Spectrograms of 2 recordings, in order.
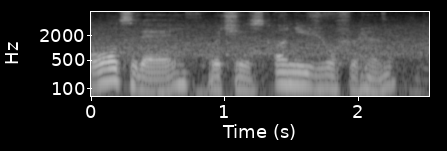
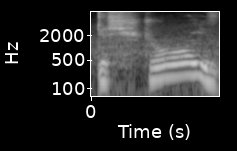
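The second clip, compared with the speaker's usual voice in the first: loud, punchy, high-pitched commentary; excited praise; 5 semitones higher, 7 dB louder, slower than usual. Real, not acted. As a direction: cheer the defender on, leaning hard on each phrase. Praising a defensive play.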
